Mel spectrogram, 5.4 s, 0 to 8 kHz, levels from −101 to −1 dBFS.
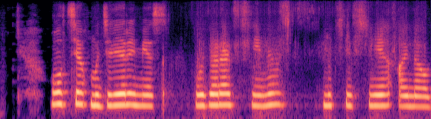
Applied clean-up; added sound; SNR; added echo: neural separator model SepFormer DNS4.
